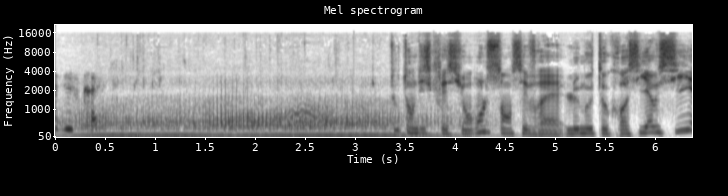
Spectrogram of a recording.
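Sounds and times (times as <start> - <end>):
speech: 0.0 - 0.9, 3.4 - 6.3
common frog calling with a low continuous purring drone: 0.0 - 5.0.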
